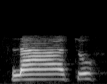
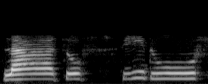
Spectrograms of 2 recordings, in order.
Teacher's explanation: Here we have the letter fa, and fa has a سُكُون. We are resting upon this fa. We want a little bit of air to escape.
